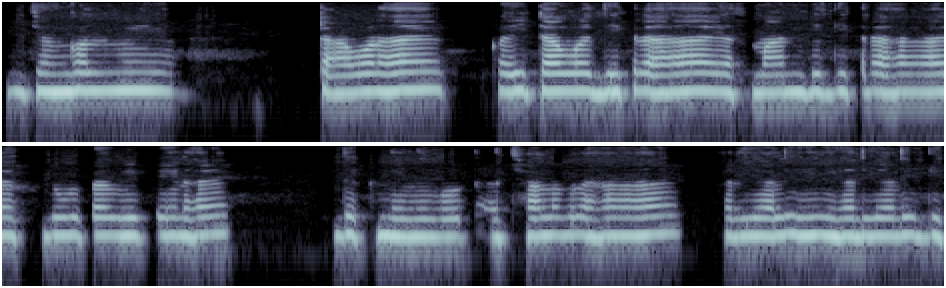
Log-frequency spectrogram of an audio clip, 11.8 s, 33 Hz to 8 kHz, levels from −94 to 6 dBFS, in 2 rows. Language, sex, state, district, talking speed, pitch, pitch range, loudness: Hindi, female, Bihar, Purnia, 130 wpm, 240 Hz, 235-245 Hz, -22 LUFS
